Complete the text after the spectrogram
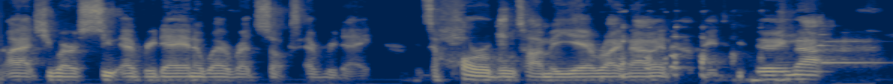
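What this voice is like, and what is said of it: English accent. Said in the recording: “I'm English and I have the accent”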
